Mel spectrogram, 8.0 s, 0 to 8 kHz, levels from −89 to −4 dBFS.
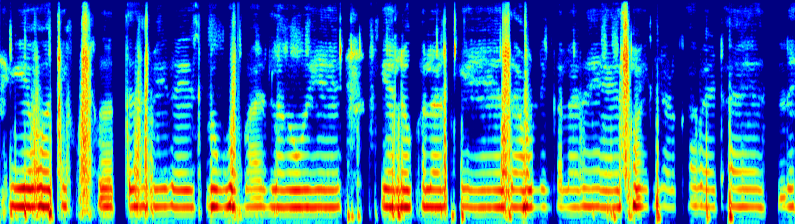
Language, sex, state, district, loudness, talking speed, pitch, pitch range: Hindi, female, Uttar Pradesh, Jyotiba Phule Nagar, -16 LUFS, 150 wpm, 235 Hz, 230-235 Hz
